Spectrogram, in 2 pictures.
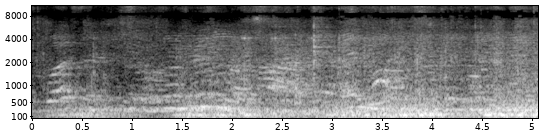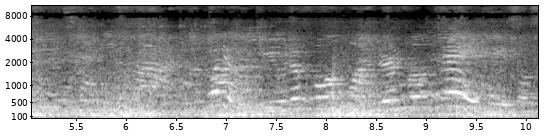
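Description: Children speak and call out excitedly in a large echoing hall.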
